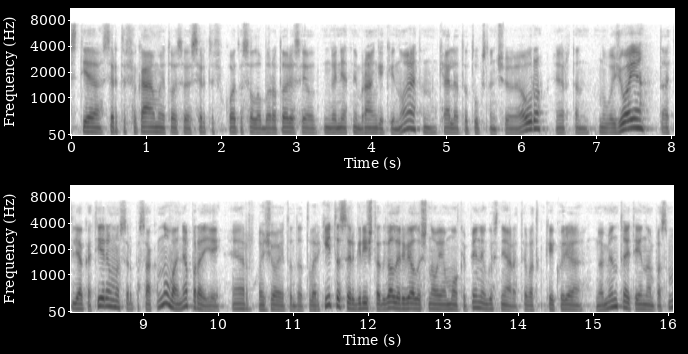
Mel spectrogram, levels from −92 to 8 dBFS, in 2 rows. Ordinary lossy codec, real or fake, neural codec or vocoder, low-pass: AAC, 48 kbps; real; none; 7.2 kHz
